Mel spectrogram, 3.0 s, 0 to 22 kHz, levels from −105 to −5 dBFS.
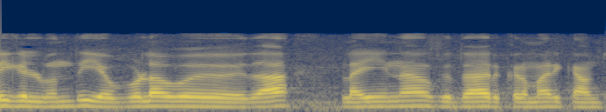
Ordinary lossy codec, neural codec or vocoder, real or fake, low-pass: MP3, 64 kbps; none; real; 7.2 kHz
